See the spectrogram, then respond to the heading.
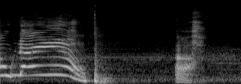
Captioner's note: meowing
